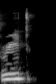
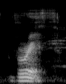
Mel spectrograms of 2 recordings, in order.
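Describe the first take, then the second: First: The vowel is a long 'ee' sound. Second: The vowel is a short 'eh' sound. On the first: It is the present tense form. "con pronunciación con la letra I" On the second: It is the past tense form. "con la letra E, como si estuviéramos diciendo el color rojo"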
